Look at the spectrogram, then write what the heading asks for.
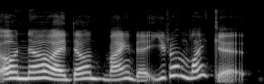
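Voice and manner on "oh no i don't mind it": play-acted coy, offhand, slow, dismissive tone. Teasing another speaker by mimicking them: mocking imitation of coy indifference. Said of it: "Don't sit over there like you're like".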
